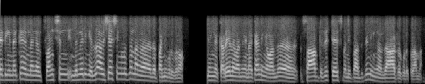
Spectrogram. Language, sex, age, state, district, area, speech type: Tamil, male, 60+, Tamil Nadu, Tenkasi, urban, conversation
